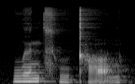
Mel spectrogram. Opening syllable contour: high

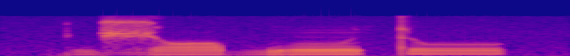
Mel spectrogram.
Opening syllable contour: low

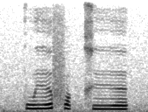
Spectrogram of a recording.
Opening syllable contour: rising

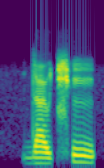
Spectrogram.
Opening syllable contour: low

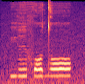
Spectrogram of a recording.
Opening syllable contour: low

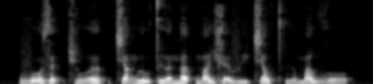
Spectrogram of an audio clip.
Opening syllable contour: rising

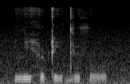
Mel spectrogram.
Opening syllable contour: high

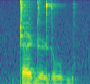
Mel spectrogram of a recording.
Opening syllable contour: high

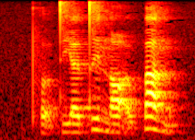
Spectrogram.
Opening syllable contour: low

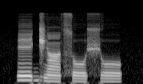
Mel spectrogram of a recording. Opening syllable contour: high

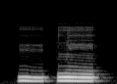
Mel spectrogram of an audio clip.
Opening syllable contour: low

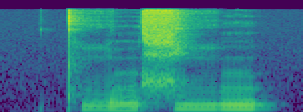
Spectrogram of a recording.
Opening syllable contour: low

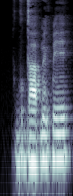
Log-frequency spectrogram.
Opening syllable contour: low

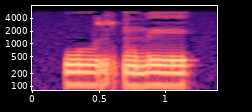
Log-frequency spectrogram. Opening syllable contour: low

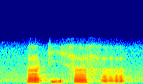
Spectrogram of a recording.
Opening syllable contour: high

